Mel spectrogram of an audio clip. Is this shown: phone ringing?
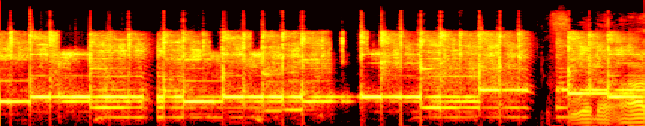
yes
